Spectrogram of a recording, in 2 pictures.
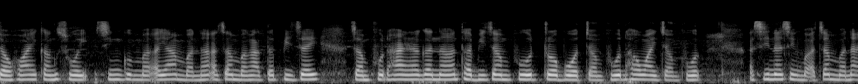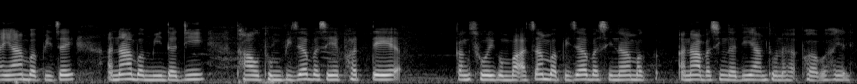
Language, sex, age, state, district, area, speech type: Manipuri, female, 18-30, Manipur, Thoubal, rural, spontaneous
